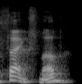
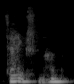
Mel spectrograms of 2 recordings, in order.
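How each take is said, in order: First: The thanks is said sarcastically, with annoyance. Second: The thanks is said sincerely, in a humble tone. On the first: The child is actually upset, not grateful. "not with the actual meaning of thanks" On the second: The child genuinely accepts losing the food. "not gonna sit there humbly"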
